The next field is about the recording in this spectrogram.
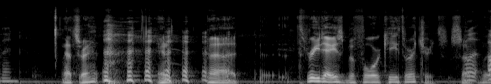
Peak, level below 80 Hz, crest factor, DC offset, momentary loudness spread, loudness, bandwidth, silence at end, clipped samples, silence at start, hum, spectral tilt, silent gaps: -6 dBFS; -44 dBFS; 22 dB; under 0.1%; 17 LU; -27 LUFS; 15.5 kHz; 0 s; under 0.1%; 0 s; none; -5 dB/octave; none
